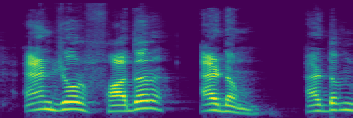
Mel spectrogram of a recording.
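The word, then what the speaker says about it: Adam: and your father एडमम एडमम जो हम हजरत आदम कहते हैं उसे इंग्लिश में एडमम के साथ प्रोनाउंस किया जाता है तो ए लोगों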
